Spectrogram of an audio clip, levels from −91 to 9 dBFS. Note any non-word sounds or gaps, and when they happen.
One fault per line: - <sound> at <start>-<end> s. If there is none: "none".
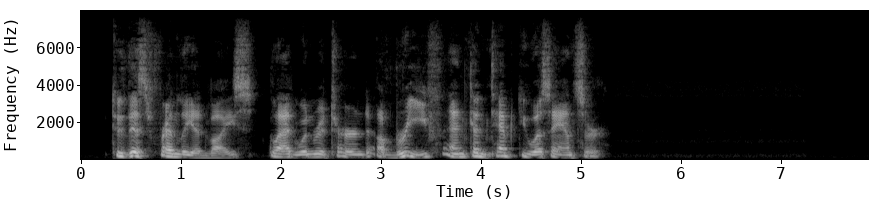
none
